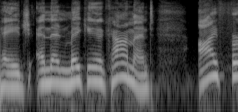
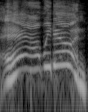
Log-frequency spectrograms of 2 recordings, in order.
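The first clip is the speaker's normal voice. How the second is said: mock cheery, friendly tone, very high; 12 semitones higher than usual. Retelling greeting a neighbor on the street: imitating own cheery greeting. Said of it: "that's how I always".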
